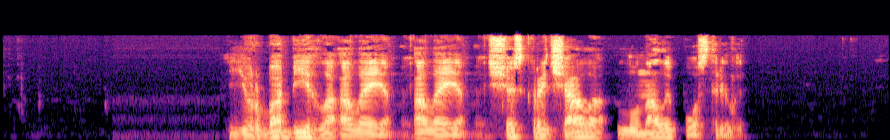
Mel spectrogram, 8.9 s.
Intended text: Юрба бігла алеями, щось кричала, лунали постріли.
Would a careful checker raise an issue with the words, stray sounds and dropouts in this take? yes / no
yes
